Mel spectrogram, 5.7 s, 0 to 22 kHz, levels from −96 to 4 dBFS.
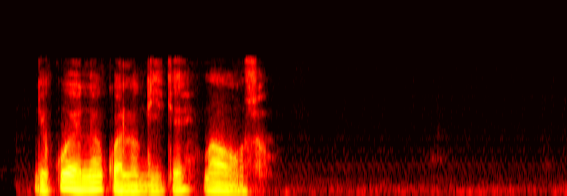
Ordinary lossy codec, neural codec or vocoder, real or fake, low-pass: none; codec, 16 kHz, 8 kbps, FunCodec, trained on Chinese and English, 25 frames a second; fake; 7.2 kHz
